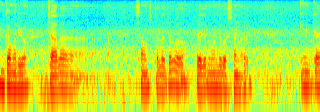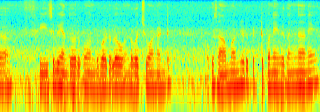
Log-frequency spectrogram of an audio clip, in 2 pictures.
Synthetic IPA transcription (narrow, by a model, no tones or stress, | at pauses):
iŋkaːmɐɾiju | t͡ʃaːlaː | sɐmst̪ʰɐlɐt̪o̞ːpɾɐd͡ʒɐlɐmund̪ukʋɐst̪unːa̰ːɾṵ | ḭŋkaː | pʰiːsuluent̪ɐʋɐɾɐkuːɐnd̪ubaːʈulo̞ːuɳɖɐʋɐt͡ʃːuʋaːɳɐɳʈe̞ː | ɔ̰kɐs̬aːmaːnjuɽupe̞ʈːukune̞ːʋid̪ʱɐŋɡaːne̞ː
